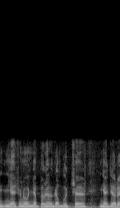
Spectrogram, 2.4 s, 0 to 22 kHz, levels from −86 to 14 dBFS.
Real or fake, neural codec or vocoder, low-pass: real; none; 7.2 kHz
